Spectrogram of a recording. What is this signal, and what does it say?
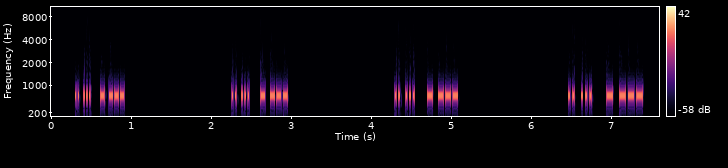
Morse code, heard as a keyed tone, about 60 wpm, 700 Hz. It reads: IS TO IS TO IS TO IS TO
